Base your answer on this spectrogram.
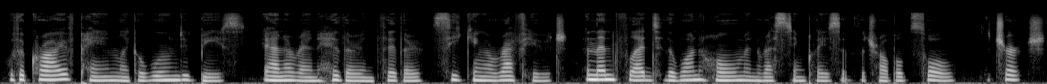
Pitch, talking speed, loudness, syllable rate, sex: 185 Hz, 185 wpm, -18 LUFS, 4.6 syllables/s, female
